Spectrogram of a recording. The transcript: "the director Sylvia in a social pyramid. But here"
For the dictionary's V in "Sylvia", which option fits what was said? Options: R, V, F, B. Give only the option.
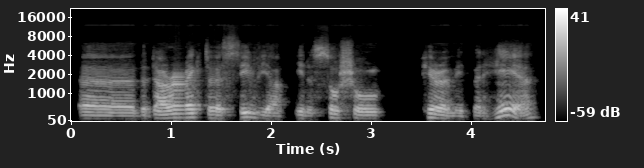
V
